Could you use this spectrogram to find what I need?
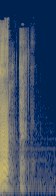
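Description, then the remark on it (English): A person blows a wet, sputtering raspberry with their mouth, two quick bursts close to the mic, imitating a fart, then silence. “Should we make fart noises?”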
